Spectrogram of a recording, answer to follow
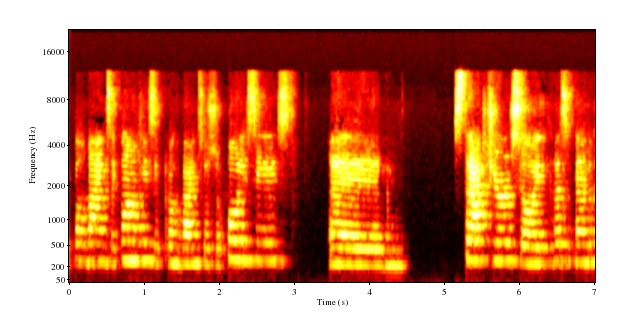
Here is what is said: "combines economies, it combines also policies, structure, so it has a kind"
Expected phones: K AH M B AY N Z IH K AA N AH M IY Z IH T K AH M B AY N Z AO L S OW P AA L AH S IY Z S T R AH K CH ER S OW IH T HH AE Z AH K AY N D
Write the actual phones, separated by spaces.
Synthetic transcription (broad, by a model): K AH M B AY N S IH K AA N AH M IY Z IH T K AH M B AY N S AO S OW P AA L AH S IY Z S T R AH K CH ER S OW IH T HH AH S AH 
